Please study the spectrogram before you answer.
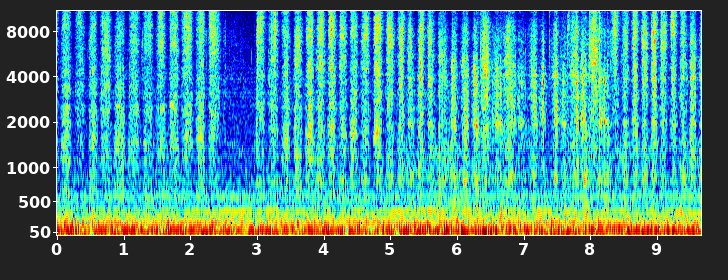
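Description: Long orange acrylic nails scratch a large white solid wax pillar candle held in a hand. The result is a rapid, steady run of bright, rasping strokes over a constant low hum, with a brief smoother stretch near the three-second mark before the rhythmic scratching resumes.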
